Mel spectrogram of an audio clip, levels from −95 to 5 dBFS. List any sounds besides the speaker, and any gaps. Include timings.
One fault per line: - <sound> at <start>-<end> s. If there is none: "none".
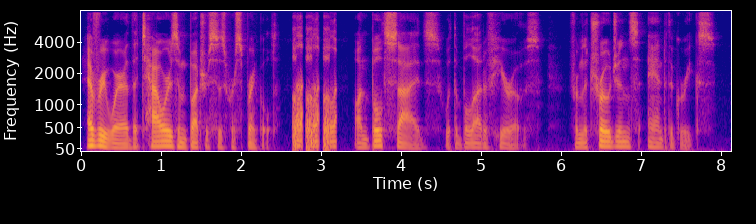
- laugh at 2.6-3.2 s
